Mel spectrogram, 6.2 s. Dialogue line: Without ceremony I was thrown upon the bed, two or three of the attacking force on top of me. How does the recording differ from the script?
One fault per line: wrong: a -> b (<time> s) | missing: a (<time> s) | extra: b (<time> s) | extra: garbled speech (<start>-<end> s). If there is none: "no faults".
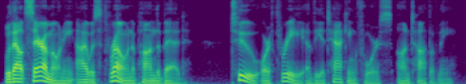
no faults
